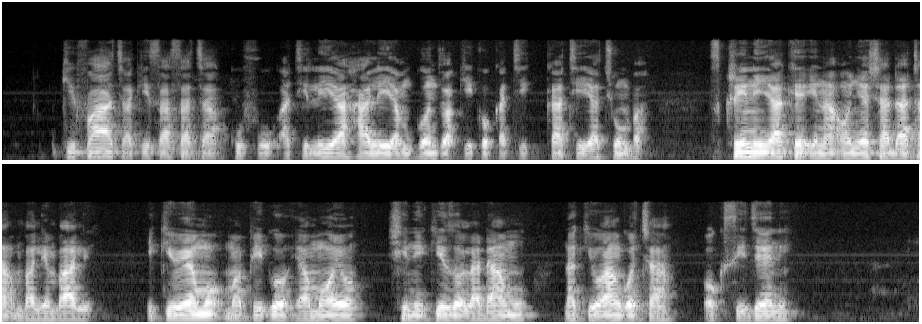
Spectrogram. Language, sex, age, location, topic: Swahili, male, 25-35, Nairobi, health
